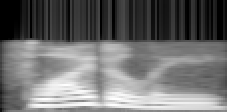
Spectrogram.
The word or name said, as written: flightily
